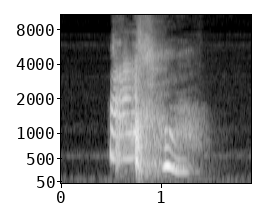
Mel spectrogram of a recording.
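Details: A single sharp adult sneeze during an annual cold, after holding in sneezes at work all day: a quick indrawn 'ah' followed by an explosive burst that trails off.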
